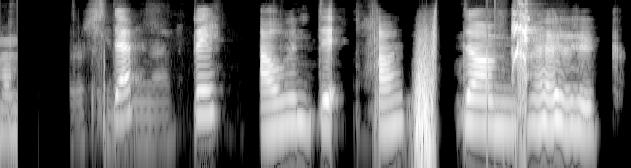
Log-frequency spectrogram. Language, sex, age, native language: Icelandic, female, 9, Icelandic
